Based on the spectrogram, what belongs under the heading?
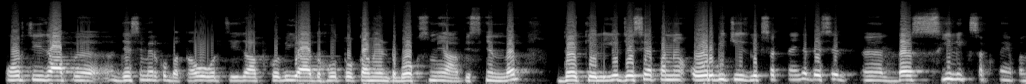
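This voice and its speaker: Man, high pitch, mellow tone, patient classroom explaining, frequent check-ins. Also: poor audio. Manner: explains slowly, repeats checks like "theek hai" to children. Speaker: English teacher. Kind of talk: classroom grammar lesson.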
